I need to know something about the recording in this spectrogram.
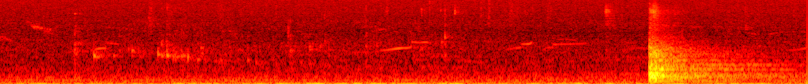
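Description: Tea trickles into a cup.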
